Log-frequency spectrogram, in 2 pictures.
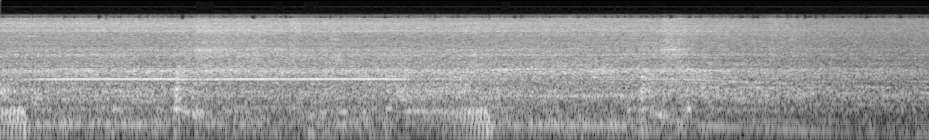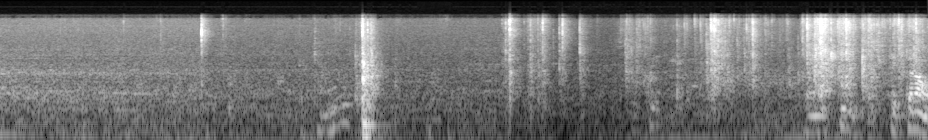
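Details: Mechanical insufflation-exsufflation (cough assist) through a tracheostomy: steady rushing airflow that fades, then sharp clicks and bursts, clearing secretions.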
